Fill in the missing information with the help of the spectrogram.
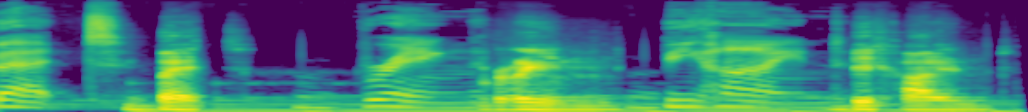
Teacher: Make sure you close your lips completely because if you don't, it won't sound right. The B sound is also voiced. So, make sure your vocal cords are vibrating before you open your lips to release the air.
